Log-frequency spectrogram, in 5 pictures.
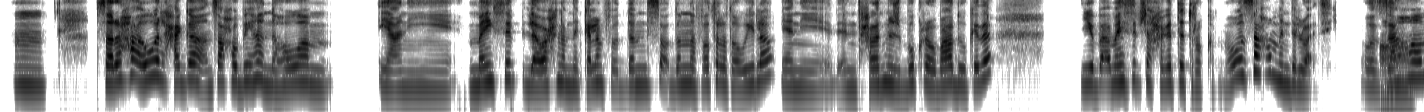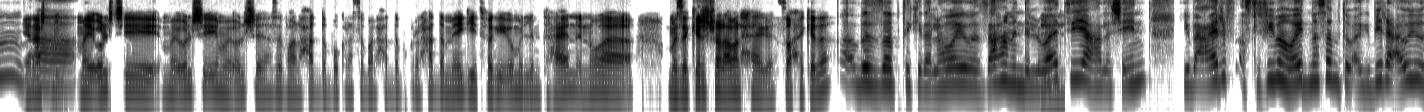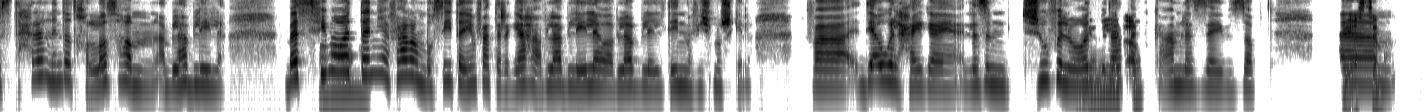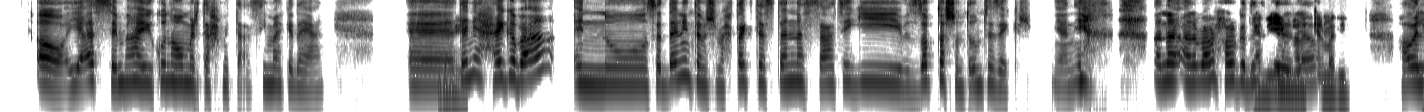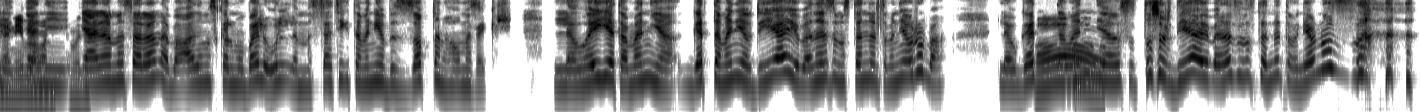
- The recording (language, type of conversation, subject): Arabic, podcast, إيه نصيحتك للطلاب اللي بيواجهوا ضغط الامتحانات؟
- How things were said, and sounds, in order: tapping; laughing while speaking: "يعني"; laugh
